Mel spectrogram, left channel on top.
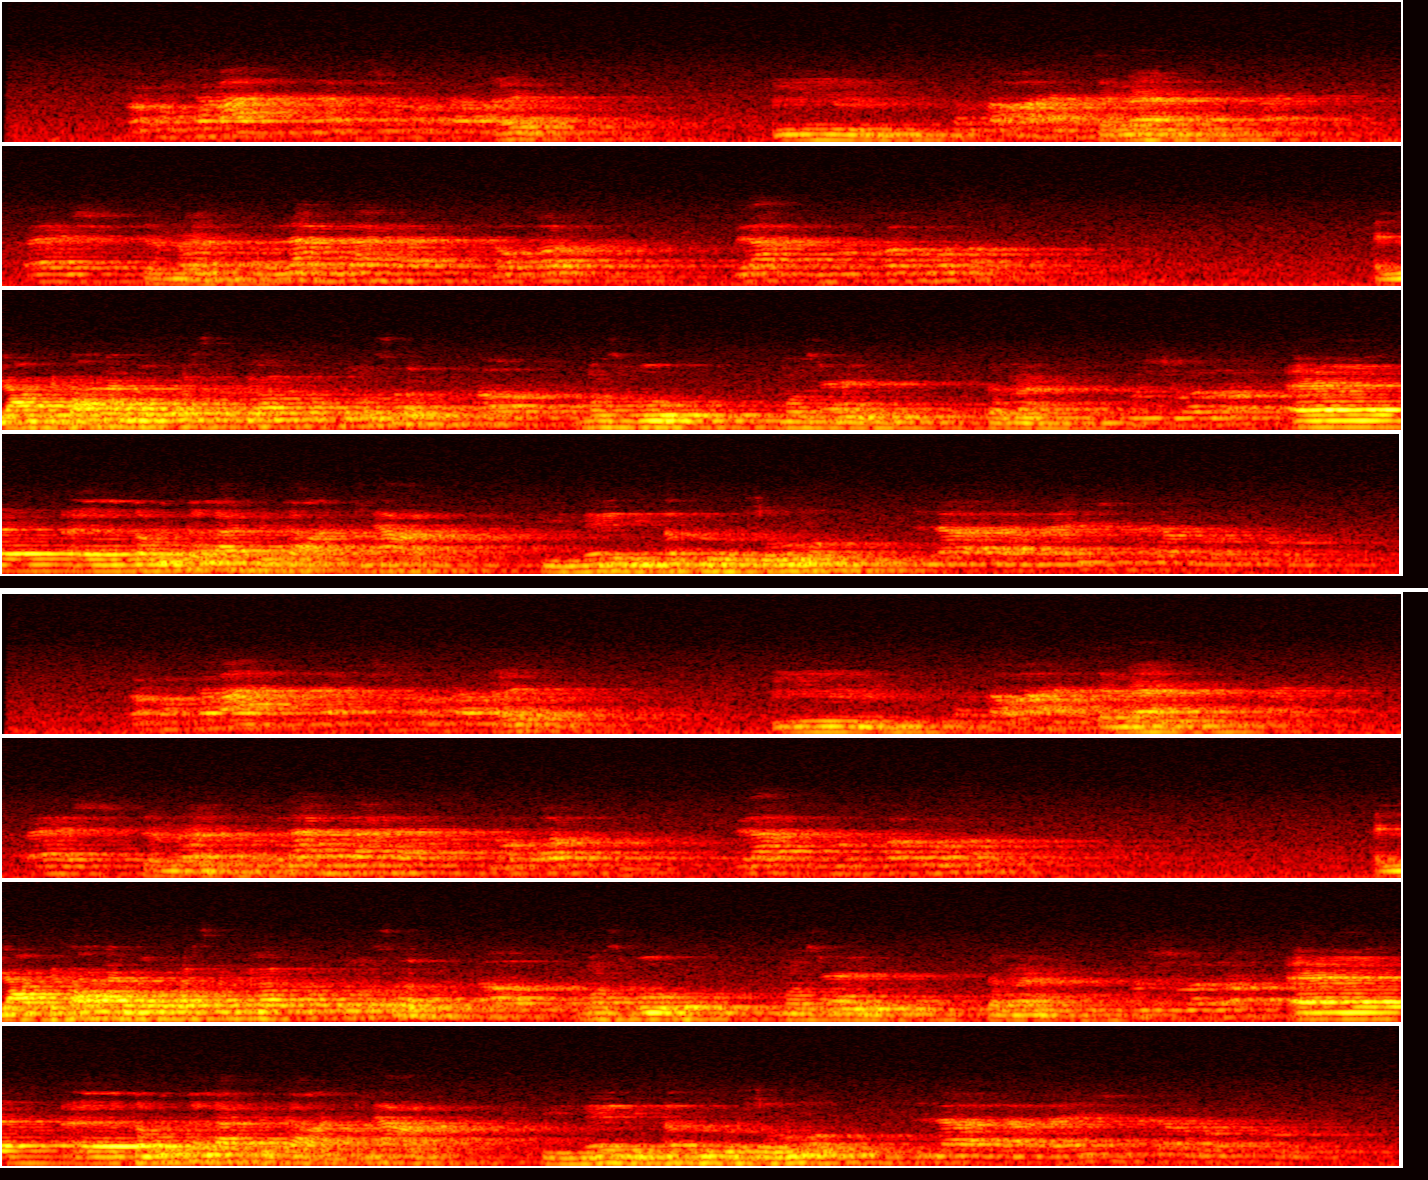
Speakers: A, on the left; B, on the right.
A: رقم سبعة لا مش رقم سبعة
B: ايوه
A: خالص
B: امم
A: انت مصعبها على نفسك
B: تمام
A: كده ليه يا عم الحاج ماشي
B: تمام
A: بص طب اللاعب بتاعك ده اللي هو في ارسنال بيلعب في النق- في خط الوسط
B: اللاعب بتاعنا اللي هو في ارسنال بيلعب في خط الوسط
A: اه
B: مظبوط مظبوط
A: ماشي
B: تمام
A: خش بقى دورك
B: آه آه طب انت اللاعب بتاعك لعب في نادي قبل برشلونة
A: لا لا ما لعبش في نادي قبل برشلونة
